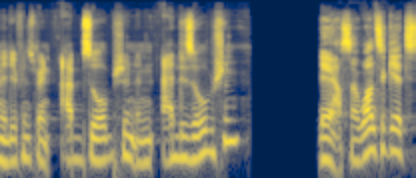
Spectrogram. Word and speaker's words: adsorption: I think I said absorption before, so it's actually adsorption.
